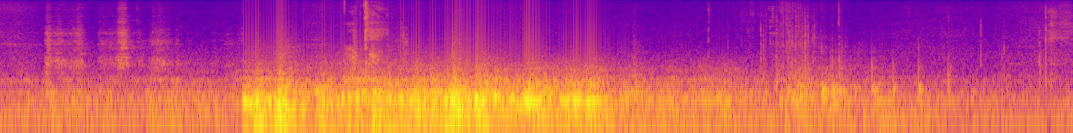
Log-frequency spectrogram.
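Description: Loud, muffled rumbling of a cup being handled right up against the microphone. It starts about two and a half seconds in and lasts about three and a half seconds, with a light knock partway through, then gives way to faint handling sounds.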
